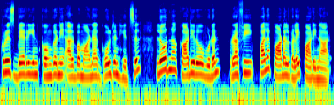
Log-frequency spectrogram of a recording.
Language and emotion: Tamil, neutral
